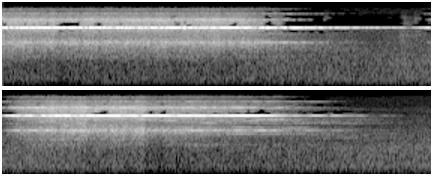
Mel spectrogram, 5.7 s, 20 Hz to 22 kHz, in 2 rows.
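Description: E5 series Shinkansen train at the platform: a loud, steady, high-pitched squeal over a rushing hiss. It fades about two seconds in, comes back a second later and stops near the end.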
